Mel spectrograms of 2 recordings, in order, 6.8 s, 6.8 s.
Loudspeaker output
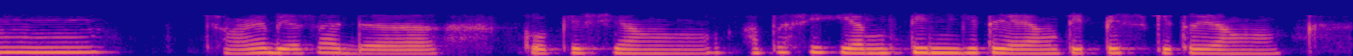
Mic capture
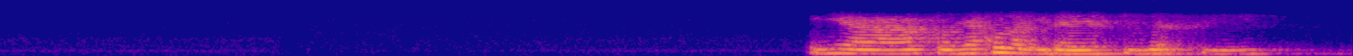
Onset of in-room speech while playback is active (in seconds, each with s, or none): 4.1 s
